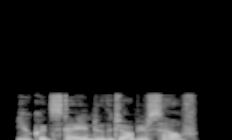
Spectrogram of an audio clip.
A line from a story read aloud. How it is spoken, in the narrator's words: Blaze said sadly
